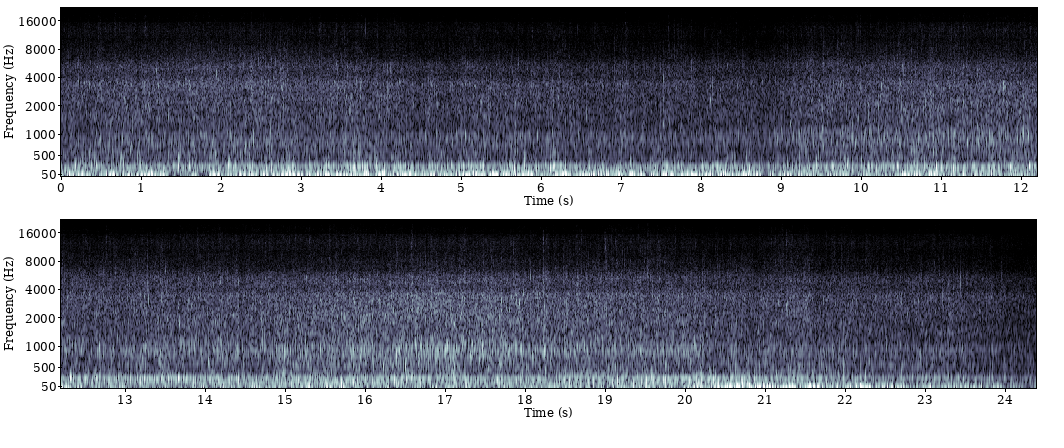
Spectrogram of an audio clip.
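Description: Torqeedo Travel S electric outboard motor pushing a boat through water, a steady, continuous wash of churning water and hull noise under a low, even hum, with no talk throughout.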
